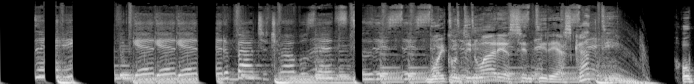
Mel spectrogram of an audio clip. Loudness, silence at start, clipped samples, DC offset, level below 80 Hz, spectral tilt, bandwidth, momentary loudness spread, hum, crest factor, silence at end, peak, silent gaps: -11 LUFS; 0.35 s; under 0.1%; under 0.1%; -18 dBFS; -4.5 dB/octave; 19.5 kHz; 7 LU; none; 10 dB; 0 s; 0 dBFS; none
